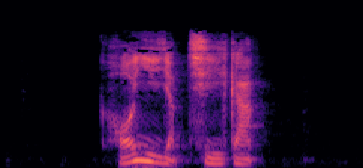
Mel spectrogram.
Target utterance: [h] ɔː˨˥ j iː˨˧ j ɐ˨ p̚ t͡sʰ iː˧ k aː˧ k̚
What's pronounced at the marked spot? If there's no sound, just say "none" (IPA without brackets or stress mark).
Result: h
